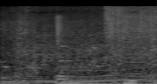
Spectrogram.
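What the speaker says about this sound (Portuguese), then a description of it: "Ele tá fazendo drift." A car drifting in GTA V Online, its tires squealing and skidding over a steady engine roar, with a brief burst of extra squeal midway and another near the end.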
